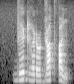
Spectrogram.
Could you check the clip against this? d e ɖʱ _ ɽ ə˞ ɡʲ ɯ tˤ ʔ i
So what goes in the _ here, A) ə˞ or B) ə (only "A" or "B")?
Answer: B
